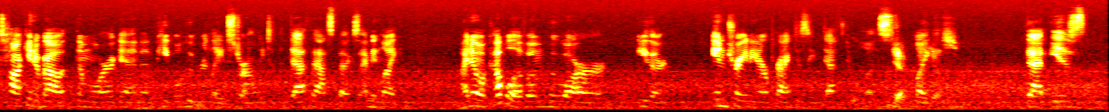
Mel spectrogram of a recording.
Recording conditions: inside a vehicle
